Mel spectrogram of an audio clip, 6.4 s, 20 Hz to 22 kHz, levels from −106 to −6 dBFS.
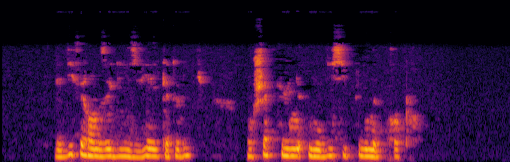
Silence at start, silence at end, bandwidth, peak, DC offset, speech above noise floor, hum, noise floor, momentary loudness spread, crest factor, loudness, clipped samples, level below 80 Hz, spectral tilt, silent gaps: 0.7 s; 1.2 s; 7.4 kHz; -12 dBFS; under 0.1%; 52 dB; none; -78 dBFS; 11 LU; 18 dB; -27 LUFS; under 0.1%; -72 dBFS; -6 dB/octave; none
